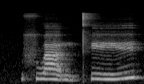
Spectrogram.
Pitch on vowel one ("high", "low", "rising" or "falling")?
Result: low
